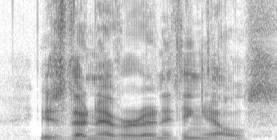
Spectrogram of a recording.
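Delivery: plain reading voice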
